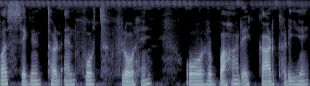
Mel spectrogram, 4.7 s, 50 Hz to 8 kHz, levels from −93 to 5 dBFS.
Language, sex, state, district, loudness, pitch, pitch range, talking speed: Hindi, male, Bihar, East Champaran, -32 LUFS, 120 Hz, 115-125 Hz, 165 wpm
